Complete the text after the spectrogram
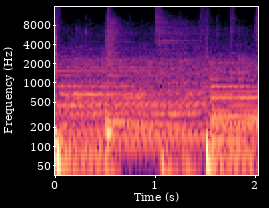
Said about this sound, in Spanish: Oh, no, no, dale el aplauso fuerte, fuerte, fuerte, fuerte.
